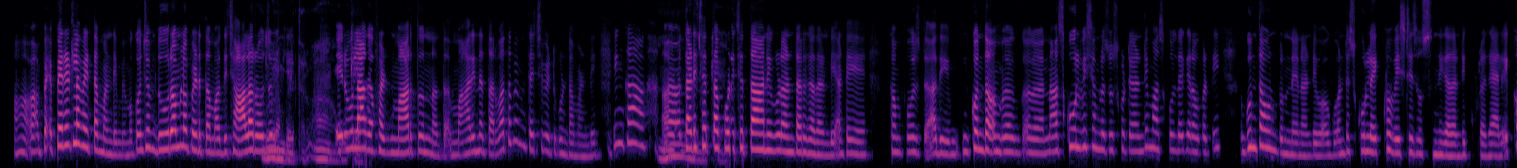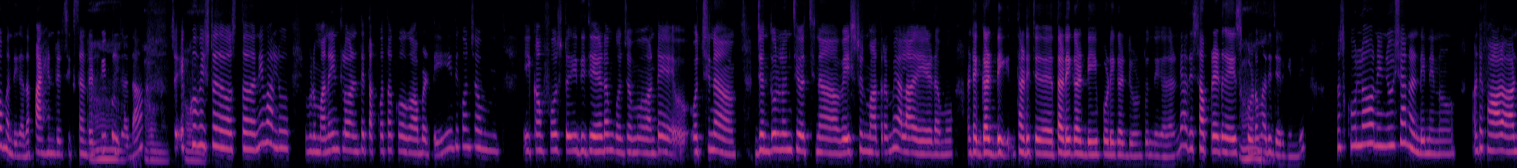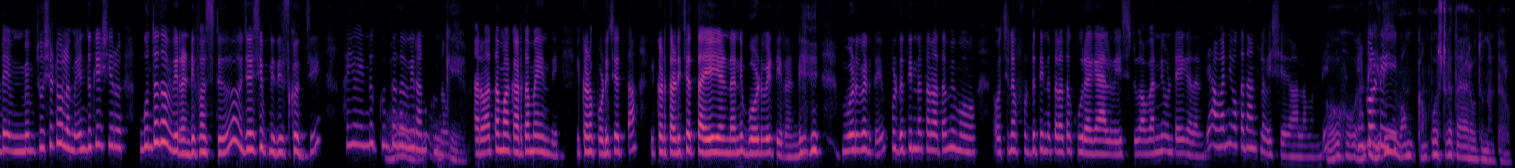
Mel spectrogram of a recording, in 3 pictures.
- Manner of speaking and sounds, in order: "పడి" said as "ఫడి"; tongue click; in English: "కంపోస్ట్"; in English: "స్కూల్"; in English: "స్కూల్"; in English: "స్కూల్‌లో"; in English: "వేస్టేజ్"; in English: "ఫైవ్ హండ్రెడ్, సిక్స్ హండ్రెడ్ పీపుల్"; in English: "సో"; in English: "వేస్ట్‌జ్"; in English: "కంపోస్ట్"; in English: "వేస్ట్‌ని"; in English: "సెపరేట్‌గా"; in English: "స్కూల్‌లో"; in English: "ఫస్ట్, జేసిబిని"; chuckle; in English: "బోర్డ్"; chuckle; in English: "బోర్డ్"; in English: "ఫుడ్"; in English: "ఫుడ్"; in English: "వేస్ట్"; in English: "కం కంపోస్ట్‌గా"
- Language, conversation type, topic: Telugu, podcast, ఇంట్లో కంపోస్ట్ చేయడం ఎలా మొదలు పెట్టాలి?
